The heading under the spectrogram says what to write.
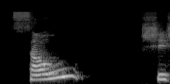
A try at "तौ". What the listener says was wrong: Tau, not sau. Sau is 100 in Hindi. It is tau, yes.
